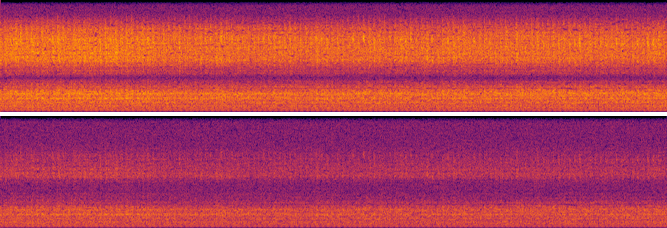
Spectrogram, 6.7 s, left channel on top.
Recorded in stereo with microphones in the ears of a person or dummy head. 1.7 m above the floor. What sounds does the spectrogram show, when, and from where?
0.0 s an engine running: 85° left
